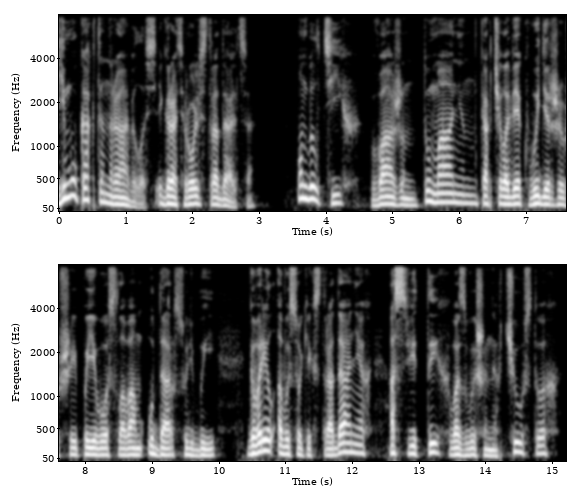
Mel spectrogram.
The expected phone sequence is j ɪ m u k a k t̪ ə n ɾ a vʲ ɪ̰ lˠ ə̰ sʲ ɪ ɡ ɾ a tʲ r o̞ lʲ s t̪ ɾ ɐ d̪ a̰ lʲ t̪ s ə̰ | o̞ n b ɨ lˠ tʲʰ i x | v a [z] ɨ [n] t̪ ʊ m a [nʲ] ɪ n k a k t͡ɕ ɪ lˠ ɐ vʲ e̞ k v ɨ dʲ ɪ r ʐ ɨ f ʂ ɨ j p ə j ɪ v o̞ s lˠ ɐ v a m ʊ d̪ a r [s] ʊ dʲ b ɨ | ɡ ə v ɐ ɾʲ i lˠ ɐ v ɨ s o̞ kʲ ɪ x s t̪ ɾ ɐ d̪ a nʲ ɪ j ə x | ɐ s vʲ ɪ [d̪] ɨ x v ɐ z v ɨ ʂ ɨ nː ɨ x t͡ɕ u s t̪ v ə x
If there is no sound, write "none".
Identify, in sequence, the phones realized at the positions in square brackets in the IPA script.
ʐ, n, nʲ, s, t̪

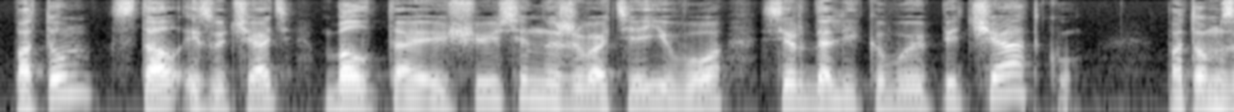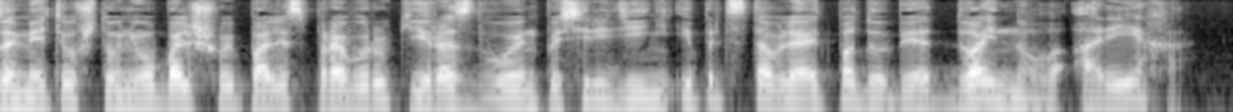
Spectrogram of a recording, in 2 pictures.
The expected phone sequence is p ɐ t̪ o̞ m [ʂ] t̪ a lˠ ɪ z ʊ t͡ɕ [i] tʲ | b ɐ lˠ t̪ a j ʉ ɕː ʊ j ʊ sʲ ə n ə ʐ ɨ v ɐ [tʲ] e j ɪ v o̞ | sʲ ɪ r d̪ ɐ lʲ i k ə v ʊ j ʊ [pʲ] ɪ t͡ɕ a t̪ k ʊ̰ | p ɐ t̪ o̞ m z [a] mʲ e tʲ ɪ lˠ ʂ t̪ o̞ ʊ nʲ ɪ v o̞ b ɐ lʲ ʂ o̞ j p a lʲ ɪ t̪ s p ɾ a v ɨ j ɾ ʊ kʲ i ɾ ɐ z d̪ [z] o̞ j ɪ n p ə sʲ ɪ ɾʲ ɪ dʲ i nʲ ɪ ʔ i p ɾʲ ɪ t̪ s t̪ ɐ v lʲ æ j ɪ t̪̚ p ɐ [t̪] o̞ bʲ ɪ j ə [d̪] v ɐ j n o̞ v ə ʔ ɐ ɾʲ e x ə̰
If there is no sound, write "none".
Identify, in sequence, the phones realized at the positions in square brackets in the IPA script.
s, æ, tʲ, pʲ, ɐ, v, d̪, d̪

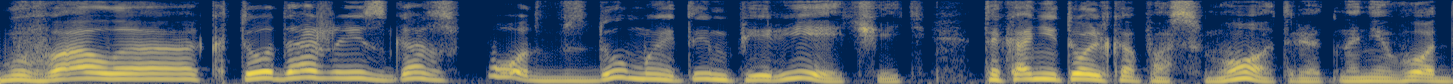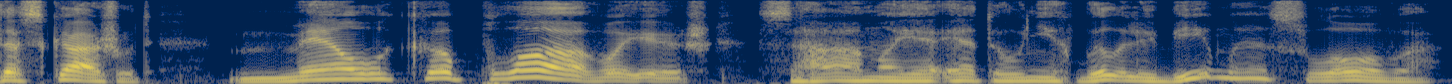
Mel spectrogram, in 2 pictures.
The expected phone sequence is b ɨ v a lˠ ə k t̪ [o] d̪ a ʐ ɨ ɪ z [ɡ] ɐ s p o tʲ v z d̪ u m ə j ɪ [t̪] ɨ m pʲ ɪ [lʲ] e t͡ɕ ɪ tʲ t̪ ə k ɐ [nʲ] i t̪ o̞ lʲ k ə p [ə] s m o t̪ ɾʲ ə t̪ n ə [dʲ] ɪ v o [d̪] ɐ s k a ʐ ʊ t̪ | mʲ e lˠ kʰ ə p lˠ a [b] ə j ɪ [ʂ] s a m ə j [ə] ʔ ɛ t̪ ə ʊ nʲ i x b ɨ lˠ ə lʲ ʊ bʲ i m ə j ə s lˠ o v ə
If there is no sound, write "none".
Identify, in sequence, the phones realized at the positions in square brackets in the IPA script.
o, ɡ, t̪, ɾʲ, nʲ, ɐ, nʲ, d̪, v, ʂ, ə

